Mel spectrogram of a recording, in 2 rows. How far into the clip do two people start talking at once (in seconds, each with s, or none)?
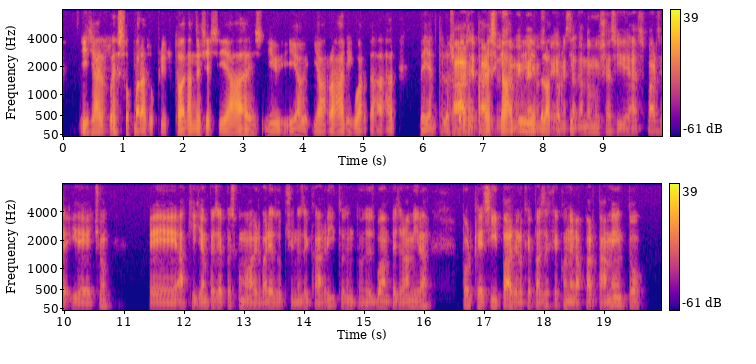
6.5 s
